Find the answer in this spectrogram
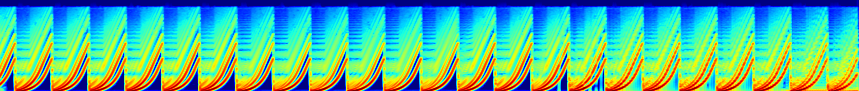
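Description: Serge modular synthesizer: an oscillator waveshaped through the Extended ADSR, playing a rapid train of rising pitch sweeps, about three a second, each fading after its attack. A low buzz builds under it in the last couple of seconds.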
